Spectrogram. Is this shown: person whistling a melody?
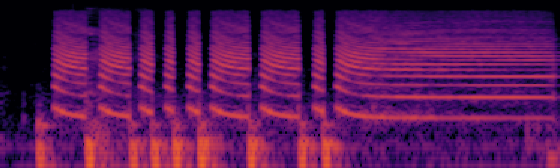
no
